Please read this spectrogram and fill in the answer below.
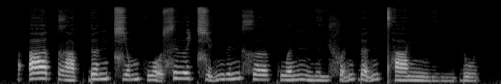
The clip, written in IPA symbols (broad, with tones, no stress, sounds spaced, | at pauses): ʔ aː˦˥ t̚ ɣ a˨˩ k̚ ɗ ə˨˦ n t͡ɕ ə˨˦ m h w o̰˧˨ s ɨ˧ ə̯ t͡ɕ ə̰˧˨ j ŋ ɨ˨˦ n x əː˧ k w ə˨˦ n ɲ ə̤˨˩ j f ə̰˧˥ n ɗ ə̰˧˥ n t̪ʰ a˧ ŋ ɲ i̤˨˩ ŋ ɗ u˨˩ t̚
